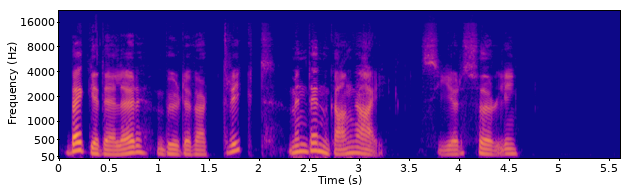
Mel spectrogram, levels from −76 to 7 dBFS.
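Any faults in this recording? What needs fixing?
Nothing in this speech clip needs fixing. The Opus voice compression leaves only a light coding texture and keeps the full audio band, which fits a hybrid mode at a moderate bitrate.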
